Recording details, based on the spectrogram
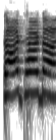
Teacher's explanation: टा ठा डा यानी ये हमारे मूर्धा से हो जाएंगे, टा वर्ग का है।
